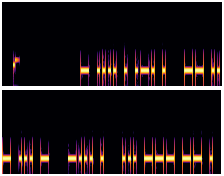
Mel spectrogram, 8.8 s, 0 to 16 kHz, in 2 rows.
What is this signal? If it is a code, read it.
Morse code, heard as a keyed tone, about 22 wpm, 700 Hz. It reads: THERE MUST BE SOME
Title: Sentences from Top 700 Words 22wpm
